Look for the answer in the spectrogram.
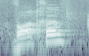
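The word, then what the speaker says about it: votre: Со словом «ваш» – «вотр», «ваша» – «вотр», а «ваши» – «во», «возами» – «ваши друзья».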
